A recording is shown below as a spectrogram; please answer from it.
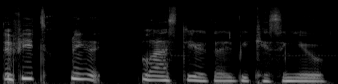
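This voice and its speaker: A woman playing a shy, tender young woman in an intimate romantic audio roleplay, with soft breathy speech that often drops to a whisper and a halting, flustered, affectionate manner. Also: lowish voice, lively intonation, no room sound, clean studio sound. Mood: bashful affection. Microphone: close microphone, dry.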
